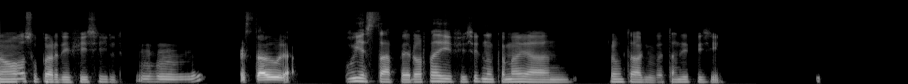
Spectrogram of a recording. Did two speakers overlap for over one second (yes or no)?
no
